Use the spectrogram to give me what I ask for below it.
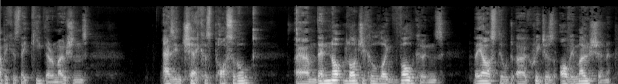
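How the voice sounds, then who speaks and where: Male hobby reviewer, slightly low voice, loose rambling delivery with frequent restarts. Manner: rambling, full of ums and restarts; reads passages aloud. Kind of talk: casual magazine review.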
